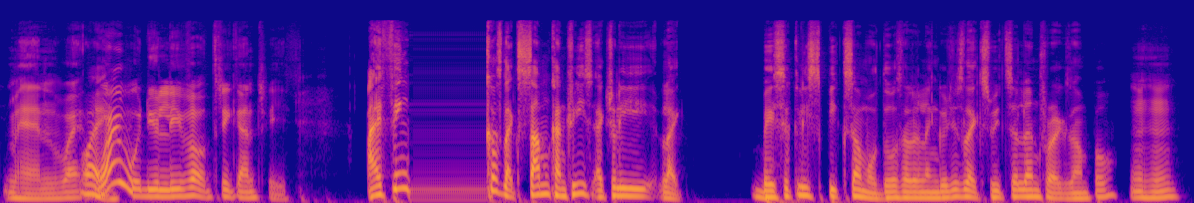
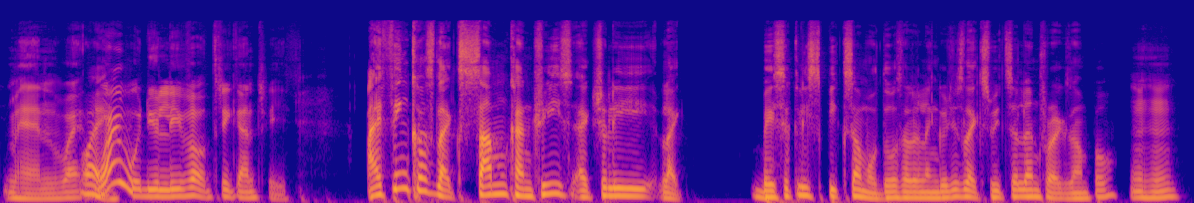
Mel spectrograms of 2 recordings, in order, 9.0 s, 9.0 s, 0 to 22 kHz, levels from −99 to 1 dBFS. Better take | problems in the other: second | audio freezing; at 3 s for 0.5 s

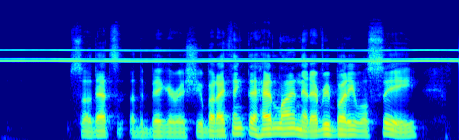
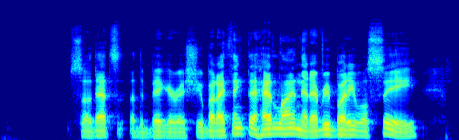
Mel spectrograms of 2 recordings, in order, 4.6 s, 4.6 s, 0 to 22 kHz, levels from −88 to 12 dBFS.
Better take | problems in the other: second | high-pitched whine; loud; throughout; 4.5 kHz, 8 dB below the speech

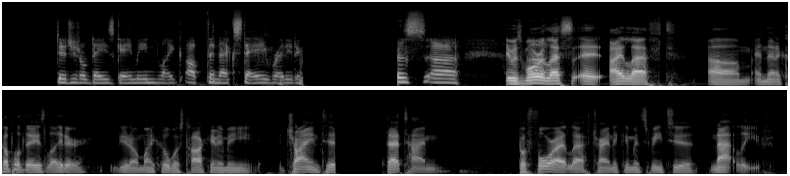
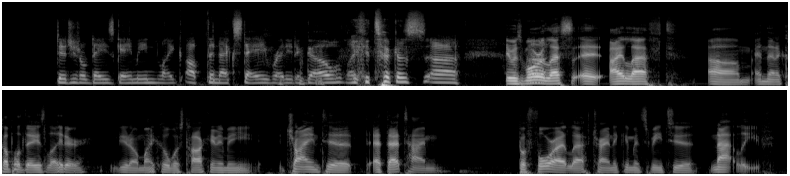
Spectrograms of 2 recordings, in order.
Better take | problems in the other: second | audio cutting out; at 3 s for 1 s and at 11 s

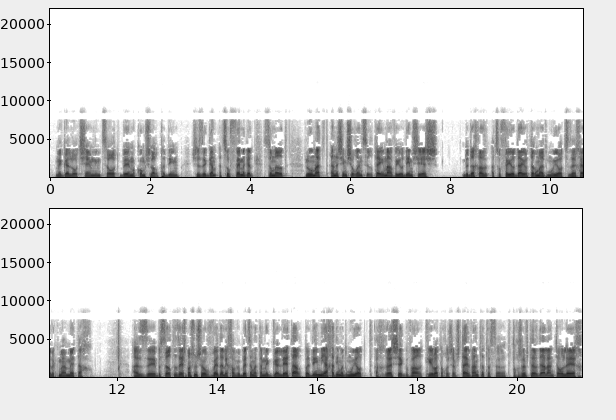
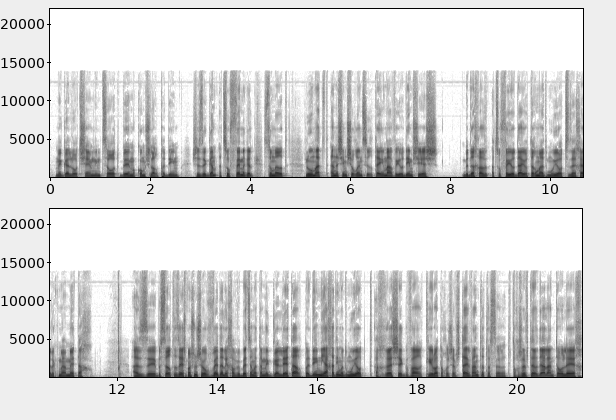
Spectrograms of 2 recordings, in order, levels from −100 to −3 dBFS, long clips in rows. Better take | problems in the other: second | garbled, watery; badly; nothing above 7.5 kHz

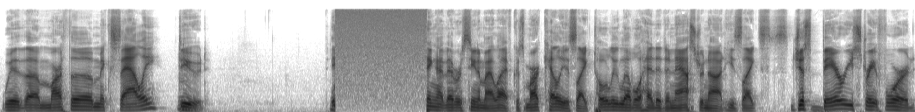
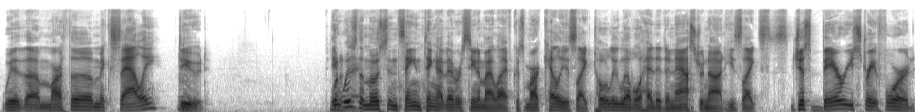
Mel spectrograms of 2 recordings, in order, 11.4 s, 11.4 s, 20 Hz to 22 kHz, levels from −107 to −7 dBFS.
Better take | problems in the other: second | audio cutting out; filled with static; at 4 s for 1 s

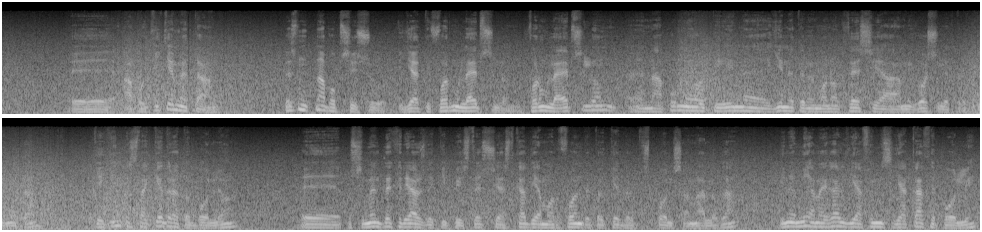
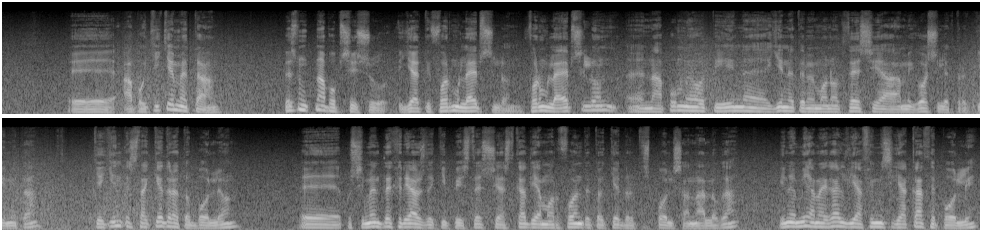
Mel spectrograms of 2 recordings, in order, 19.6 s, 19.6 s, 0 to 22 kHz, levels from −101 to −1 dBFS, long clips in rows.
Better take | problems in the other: second | wind noise on the microphone; heavy; 3 dB below the speech; occasional gusts in the second

